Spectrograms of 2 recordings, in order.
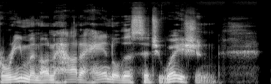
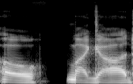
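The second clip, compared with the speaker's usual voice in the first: mock crestfallen little-machine voice, hopeless, utterly deflated. Retelling the butter serving bot realizing its purpose, sounding dejected. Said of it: "he just drops his head and goes".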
